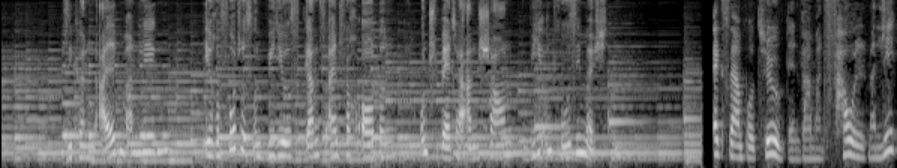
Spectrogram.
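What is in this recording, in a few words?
German, female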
